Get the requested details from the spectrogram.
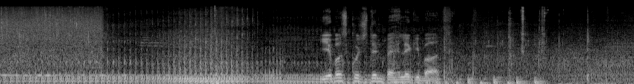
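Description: A motorcycle engine idles.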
